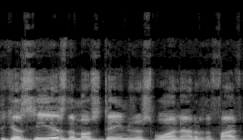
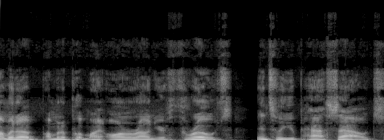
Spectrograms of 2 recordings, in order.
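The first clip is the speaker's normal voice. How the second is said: acted-out, put-on whisper; 3 semitones lower than usual. Retelling how he leaned in close to Heyman on camera, retelling a whispered threat. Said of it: "he's whispering it to him".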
